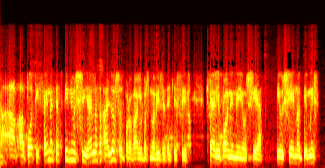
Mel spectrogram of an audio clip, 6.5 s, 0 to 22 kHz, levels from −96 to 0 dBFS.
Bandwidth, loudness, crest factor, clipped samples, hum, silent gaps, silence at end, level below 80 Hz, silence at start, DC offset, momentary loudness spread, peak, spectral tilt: 11 kHz; -15 LUFS; 14 dB; under 0.1%; none; none; 0.15 s; -64 dBFS; 0 s; under 0.1%; 5 LU; -2 dBFS; -5.5 dB/octave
